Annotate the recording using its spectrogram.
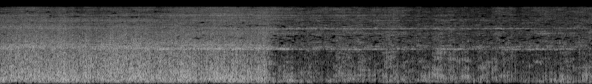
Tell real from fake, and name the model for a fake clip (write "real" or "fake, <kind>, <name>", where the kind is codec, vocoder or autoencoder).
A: real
